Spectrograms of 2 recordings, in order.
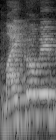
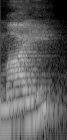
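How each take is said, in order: First: Said in the usual way. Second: 'microwave' as माइ, crow, वेव with long pauses; syllable split. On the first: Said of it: "में कैसे जाएंगे". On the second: Shown as a demonstration. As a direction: stretch and separate each part of 'microwave'. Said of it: "microwave में कैसे जाएंगे". ('Microwave' को तीन खंडों में रुककर बोलें)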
